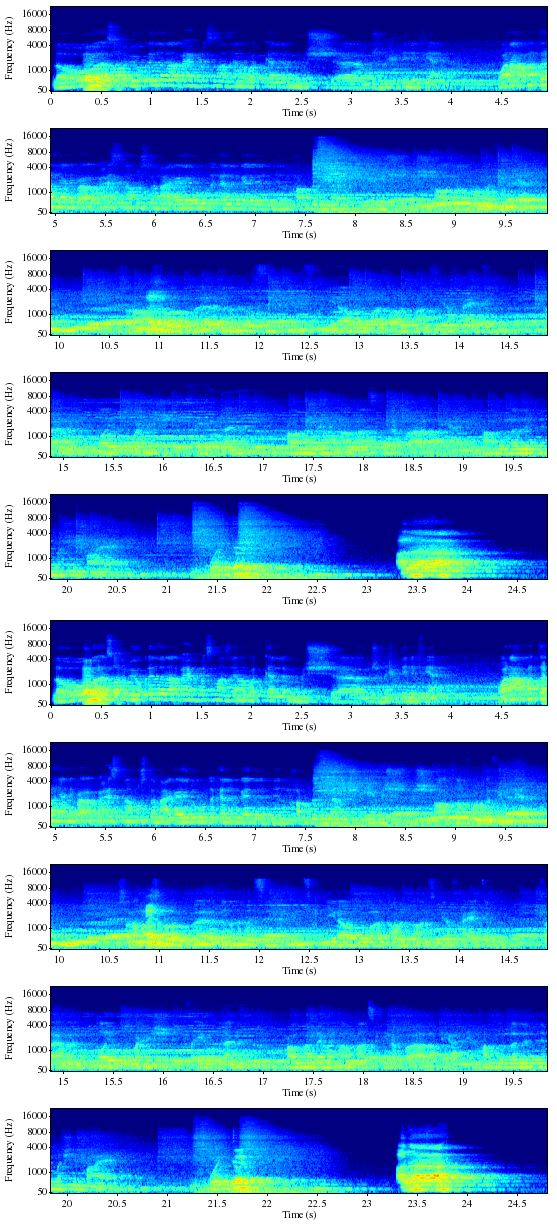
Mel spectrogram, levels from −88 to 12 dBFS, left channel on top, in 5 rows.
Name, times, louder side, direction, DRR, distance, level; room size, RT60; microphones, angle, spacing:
voice 1, 0.0-3.9 4.5-9.7 10.5-14.4 14.8-16.8 17.2-20.5 21.4-21.8 22.4-22.8, right 1 dB, 20° right, 1 dB, 0.3 m, -34 dB
boat in water goin, 3.0-21.3, right 2 dB, 40° left, 1.3 m, -44 dB
sound 1, 7.6-22.5, left 1 dB, 70° left, 1.0 m, -41 dB
sound 2, 8.0-18.5, right 1 dB, 70° right, 1.1 m, -33 dB
voice 2, 23.3-23.8, right 3 dB, 90° right, 4 dB, 0.5 m, -21 dB
4.6 x 3.2 x 3.3 m, 1.4 s
head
